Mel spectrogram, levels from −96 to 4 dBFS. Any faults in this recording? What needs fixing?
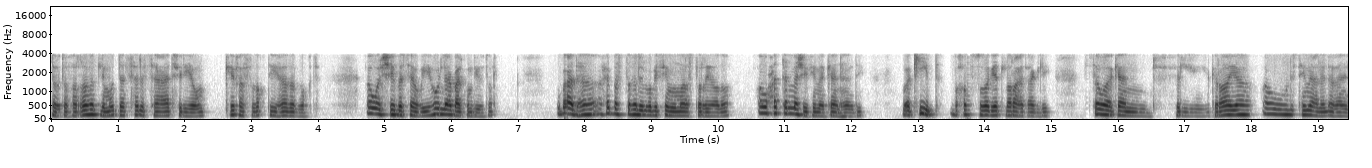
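Packet loss with pitch repetition occurs three times, each gap about 40 ms long, which fits two 20 ms packets. The gaps fall at 7.70 s, just before "أحب أستغل الوقت في"; at 13.74 s, between "في مكان هادي وأكيد" and "وقت لراحة عقلي"; and at 15.52 s, between "وقت لراحة عقلي" and "كان في القراية". In each, the receiver loops the last pitch period, so the sound briefly turns held and buzzy. On a waveform, identical repeating cycles decay in amplitude before normal speech resumes. On a spectrogram, flat, evenly spaced harmonic stripes replace the moving formants. This all sits within the 4 kHz G.711 telephone band. A larger jitter buffer with forward error correction or redundant packets would prevent these losses.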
